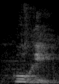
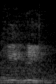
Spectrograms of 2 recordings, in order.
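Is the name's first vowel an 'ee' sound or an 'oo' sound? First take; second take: oo; ee. First: The name is said the Portuguese way, with 'oo'. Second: The name is said the French way, with 'ee'. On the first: "ponto curri, tá bom" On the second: "em francês a pronúncia seria kiri"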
